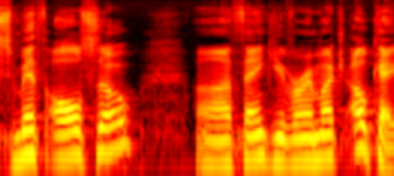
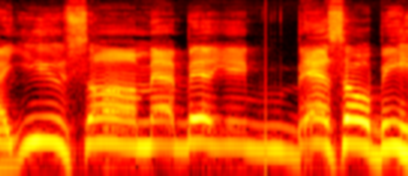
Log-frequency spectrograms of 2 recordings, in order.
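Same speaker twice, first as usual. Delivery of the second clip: slow, higher, shouted insult; swearing caller; 8 semitones higher, much slower than usual. Retold or imitated. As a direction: bark it out like an angry caller. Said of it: "he starts swearing".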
